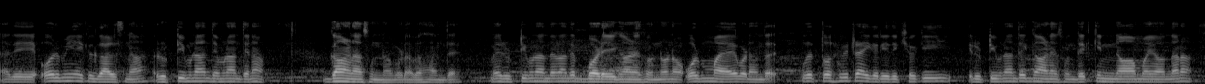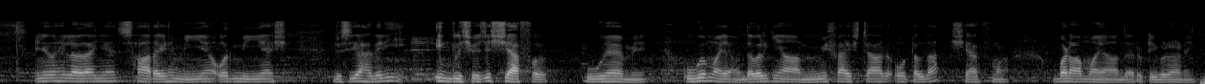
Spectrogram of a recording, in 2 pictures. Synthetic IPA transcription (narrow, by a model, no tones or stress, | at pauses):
ə̰t̪eːoːɾmĩːɪkɡəlsnãːɾoːʈːiːbəɽ̃ãːnd̪eːbəɽ̃aːnd̪eːnãː | ɡaːɽ̃ãːsʊnːaːbəɽaːbəsaːnd̪ɛː | mɛ̃ːɾʊːʈːiːbəɽ̃aːnd̪eːbnãːnt̪ebəɽeːɡaːɽ̃ẽːsʊnːõːnaːʔoːɾmaːjaːeːbəɽaːɦʊ̃ːnd̪a̰ː | pʊɾet̪osʋiːʈɾaːiːkəɾieːd̪ɪkʰːijoːkɪ | ɾʊːʈːiːbənãːnd̪eːɡaːɽ̃ẽːsʊnd̪eːkɪnːaːmajaːõːnd̪aːnaː | ɪãːt̪ʊsĩːləɡd̪aːɪjãːsaːɾaːemĩːɛ̃ːʔo̰ːɾmĩːɛ̃ː | d͡ʒʊsiːaːkd̪eːniːɪŋɡlɪʃʋet͡ʃʃɛːpʰ | uːɛːmẽːuːeːmaːjaːɦõːnd̪aːbəlk̬iãːiːpʰaːɪbsʈaːɾo̰ːʈəld̪aːʃɛːpʰʋãː | bəɽaːmaːjaːɦõːnd̪aːɾo̰ːʈːiːbəɽãːɽ̃eː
